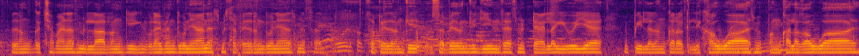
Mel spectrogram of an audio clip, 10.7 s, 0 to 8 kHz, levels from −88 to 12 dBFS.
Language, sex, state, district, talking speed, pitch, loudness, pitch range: Hindi, male, Uttar Pradesh, Budaun, 285 wpm, 135 Hz, -15 LUFS, 135-140 Hz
